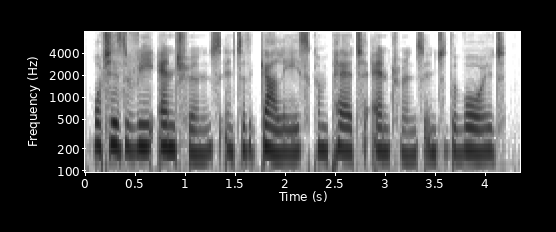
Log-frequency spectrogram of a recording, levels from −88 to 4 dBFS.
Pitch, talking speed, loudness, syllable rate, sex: 190 Hz, 195 wpm, -17 LUFS, 5.7 syllables/s, female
